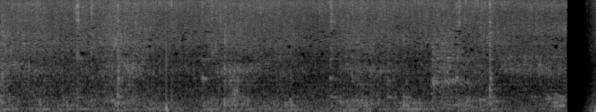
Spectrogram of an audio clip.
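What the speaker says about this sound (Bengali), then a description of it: "অল্প একটু লবণ আর হলুদ দিয়ে আলুটা ভালোভাবে ভেজে নেব।" Potatoes with salt and turmeric fry in hot oil in a home kitchen, giving a steady, close sizzle with occasional stirring clicks before it cuts off abruptly near the end.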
